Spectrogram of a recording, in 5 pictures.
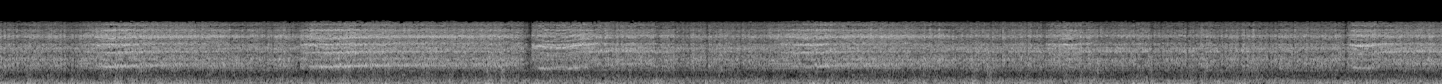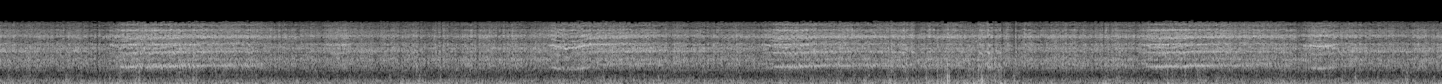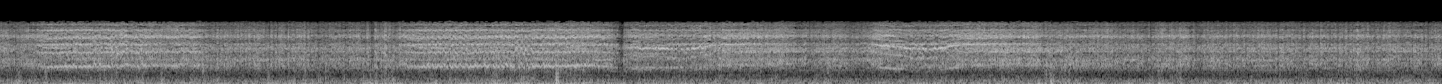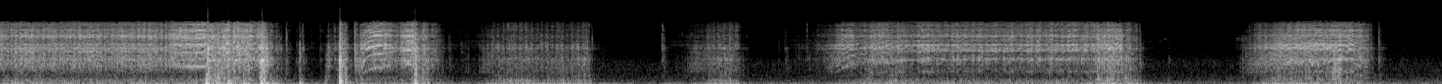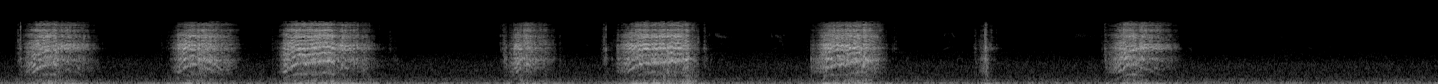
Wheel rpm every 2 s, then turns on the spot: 230, 230, 230, 230, 230, 230, 230, 220, 230, 230, 230, 230, 230, 230, 220, 230, 210, 210, 230, 220, 230, 240, 210, 60, 20, 30, 160, 60, 60, 20, 30, 20, 40, 10, 20, 0.
48-50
